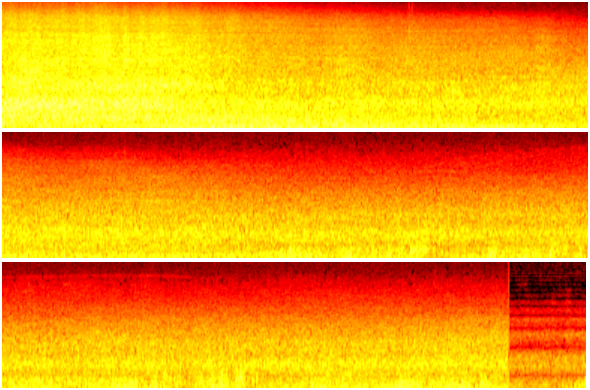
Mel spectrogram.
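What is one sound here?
A jet airliner roars loudly as it lands and then slowly fades into the distance.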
